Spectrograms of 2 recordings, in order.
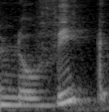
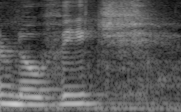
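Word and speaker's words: Nović: Girl at War by Sarah Novik, I think the name is pronounced. I've since learned that the name is pronounced Sarah Novich, and I did a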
